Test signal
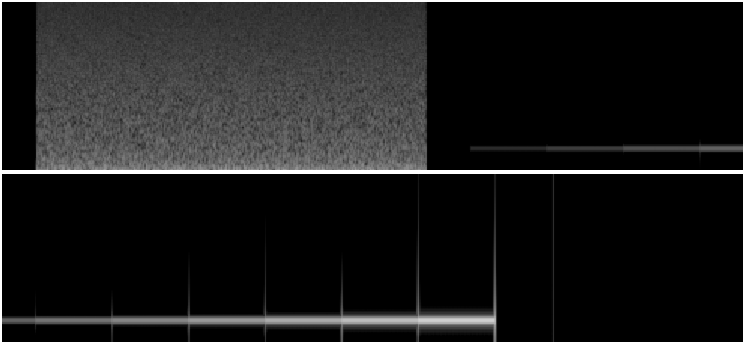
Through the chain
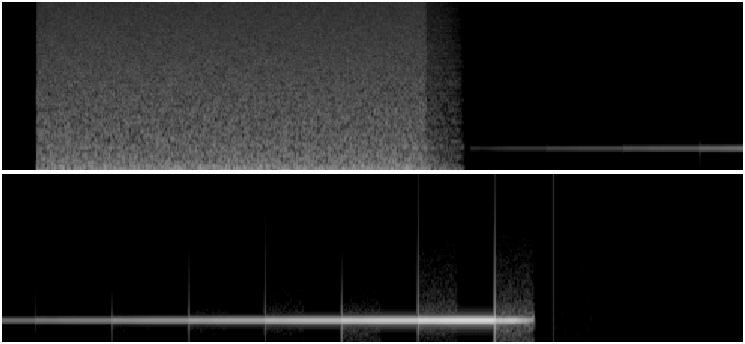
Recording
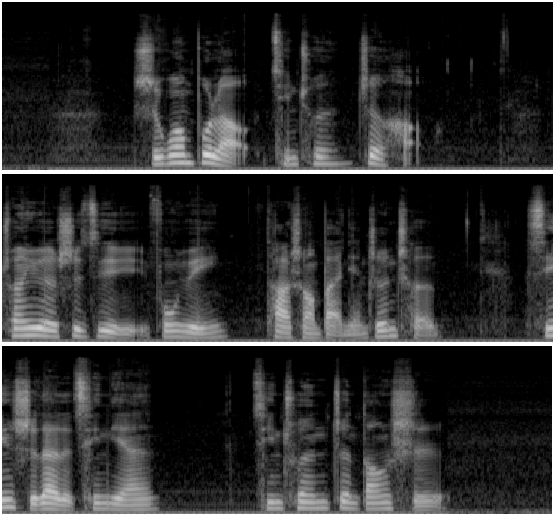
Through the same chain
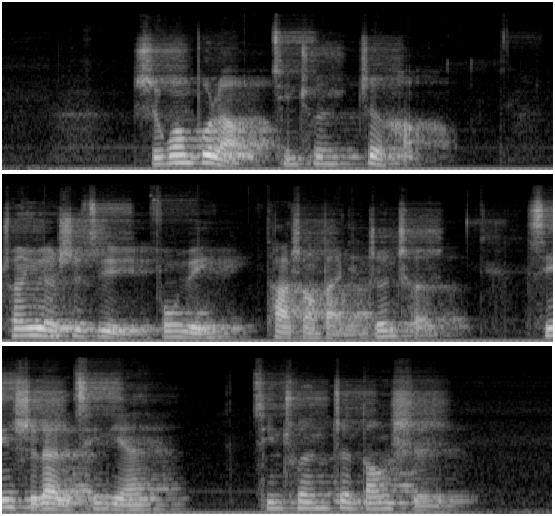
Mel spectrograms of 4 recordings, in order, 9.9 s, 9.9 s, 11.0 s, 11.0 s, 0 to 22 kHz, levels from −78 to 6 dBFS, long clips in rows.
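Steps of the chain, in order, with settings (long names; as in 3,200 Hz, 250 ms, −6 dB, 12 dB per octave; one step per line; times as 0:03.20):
reverb whose tail is shaped and stops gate 270 ms flat, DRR 7.5 dB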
